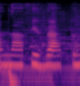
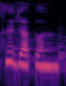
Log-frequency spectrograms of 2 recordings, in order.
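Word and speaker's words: نافذة: yang salah dalam pengucapannya yang seharusnya naafidzatun itu menggunakan huruf dza tapi siswa tersebut menggunakan huruf Jim jadinya Nah si jatun Nah dari sini guru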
